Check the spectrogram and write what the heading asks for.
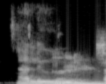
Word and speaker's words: salut: Salut. – T is silent, le T il est silencieux, salut.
